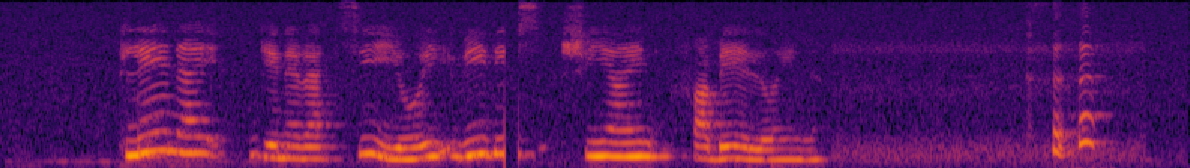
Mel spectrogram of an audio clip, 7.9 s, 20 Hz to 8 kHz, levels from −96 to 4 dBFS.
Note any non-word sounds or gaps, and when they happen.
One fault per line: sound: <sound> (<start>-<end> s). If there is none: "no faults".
sound: dropout (3.4-3.5 s)
sound: laugh (6.8-7.4 s)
